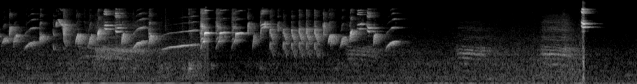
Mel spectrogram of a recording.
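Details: European goldfinch singing in a world championship song competition, Balkan goldfinch line: rapid twittering phrases of high buzzy and liquid notes for four seconds, then quieter chatter and a sharp click near the end.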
